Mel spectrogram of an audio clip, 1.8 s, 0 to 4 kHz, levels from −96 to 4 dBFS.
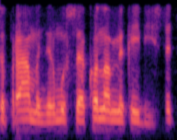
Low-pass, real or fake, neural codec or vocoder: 3.6 kHz; real; none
